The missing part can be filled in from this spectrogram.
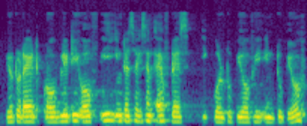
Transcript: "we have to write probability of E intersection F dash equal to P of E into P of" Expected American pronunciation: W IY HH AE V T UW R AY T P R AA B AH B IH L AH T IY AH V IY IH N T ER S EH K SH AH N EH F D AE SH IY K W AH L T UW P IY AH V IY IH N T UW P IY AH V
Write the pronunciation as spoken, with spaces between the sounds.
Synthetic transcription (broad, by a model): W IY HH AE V T UW R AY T P R AA B AH B IH L AH T IY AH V IY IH N T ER S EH K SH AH N EH F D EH S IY K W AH L T UW P IY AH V IY IH N T UW P IY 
